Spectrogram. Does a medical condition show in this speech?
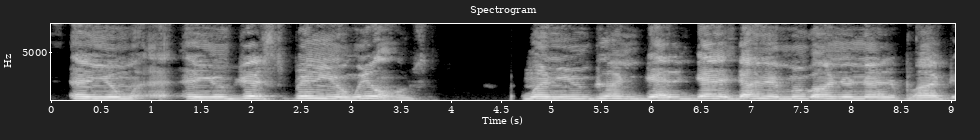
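Yes: cerebral palsy; caused by brainstem aneurysm.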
